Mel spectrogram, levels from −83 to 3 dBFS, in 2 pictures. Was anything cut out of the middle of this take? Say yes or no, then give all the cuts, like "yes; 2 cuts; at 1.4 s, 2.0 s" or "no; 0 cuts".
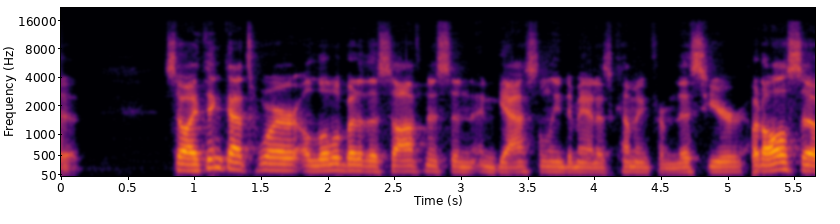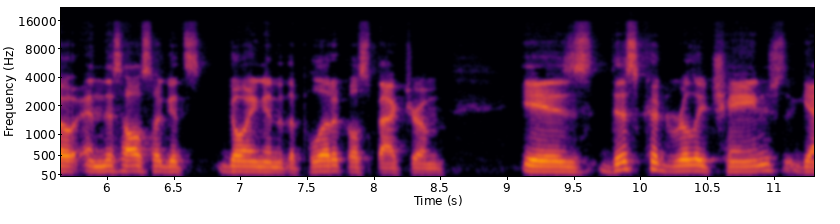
yes; 1 cut; at 5.1 s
